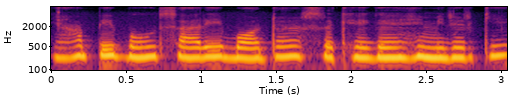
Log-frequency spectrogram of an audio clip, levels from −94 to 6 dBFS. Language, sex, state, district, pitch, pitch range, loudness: Hindi, female, Jharkhand, Deoghar, 235 Hz, 225-245 Hz, -13 LUFS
